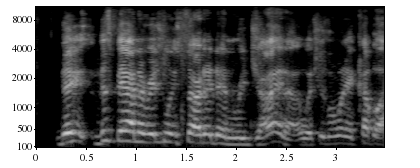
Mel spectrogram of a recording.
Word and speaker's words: Regina: And he said, tomorrow we're playing in Regina. And I'm like, that's not how you say it, man. You say Regina. And he like busted out laughing. He's like, are you serious? I'm like, yeah, it's Regina.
